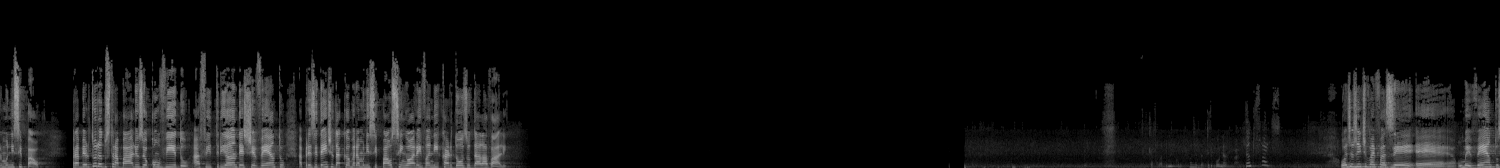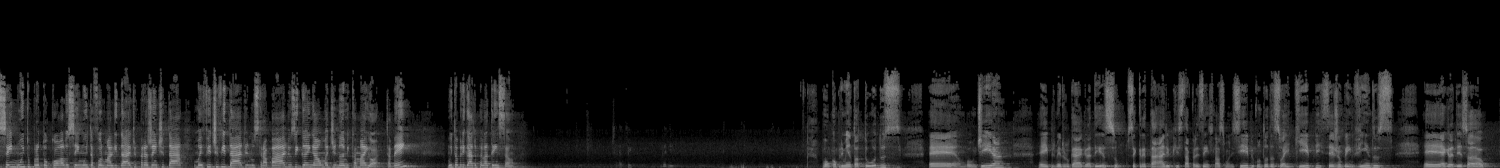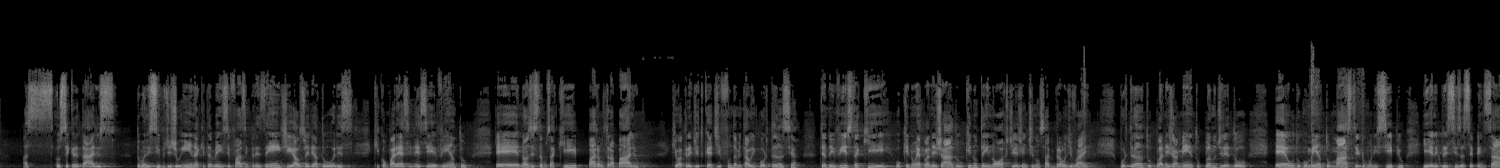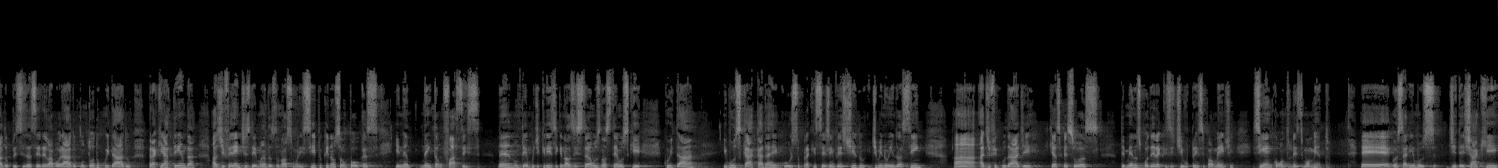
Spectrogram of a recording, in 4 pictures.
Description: Áudio na íntegra da Audiência Pública para discussão do Plano Diretor Municipal, com a Secretária Estadual de Cidades.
